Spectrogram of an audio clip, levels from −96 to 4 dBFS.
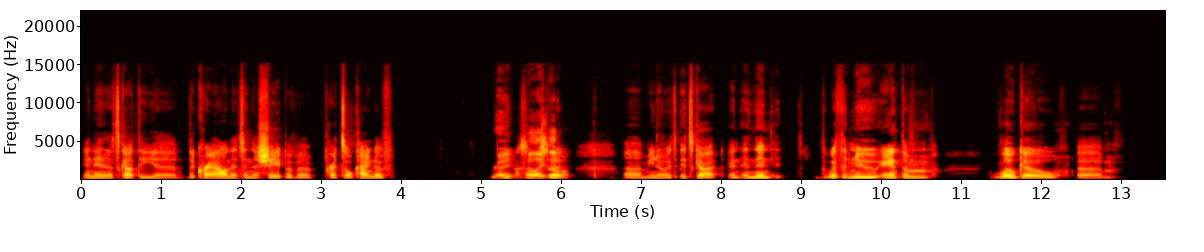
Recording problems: thin; somewhat; fading below 300 Hz

